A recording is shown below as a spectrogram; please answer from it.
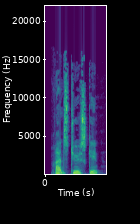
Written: rensdyrskind

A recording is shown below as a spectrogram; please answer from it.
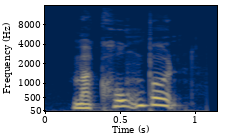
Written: makronbund

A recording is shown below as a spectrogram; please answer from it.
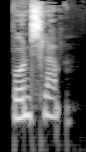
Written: bundslam

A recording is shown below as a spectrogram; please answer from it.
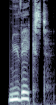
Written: nyvækst

